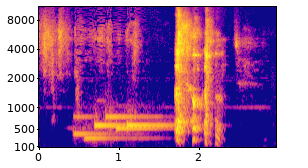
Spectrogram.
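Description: A short hum of voiced tones, then a cluster of three or four sharp, close coughs, followed by a faint trailing breath.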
